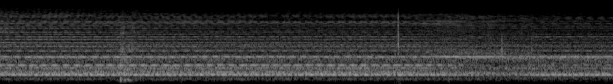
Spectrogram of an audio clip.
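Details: Stepper motor driven by a Bedini SSG circuit in self-oscillation mode with base-emitter lead cut: steady high whine near 909 Hz with a few overtones at even pitch; it speeds up when flicked.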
